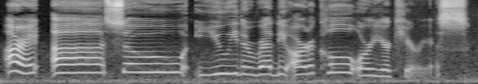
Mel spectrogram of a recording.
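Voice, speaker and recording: A woman's voice: sits high, measured pace, a bit bright. A woman playing a brash, cynical, foul-mouthed reporter in an improvised audio roleplay, with a blunt, sardonic manner. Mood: teasing, wry.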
